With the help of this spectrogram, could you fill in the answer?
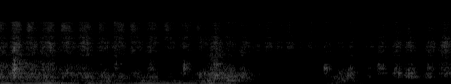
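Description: A pencil rubs and shades strokes across the face of a drawing on a sheet of drawing paper resting on a table. Quick, uneven back-and-forth scratching strokes repeat about three times a second, with a soft, bright, papery hiss.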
